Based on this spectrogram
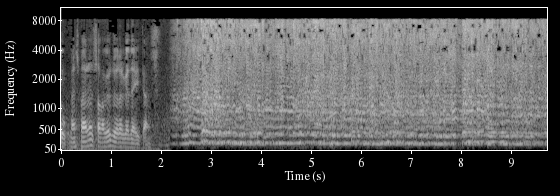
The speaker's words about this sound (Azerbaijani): Ağcaqanadlar kimi milçəklər də təbiət tərəfindən kütləvi qırılmır. Onlar müxtəlif xəstəliklərin daşıyıcıları sayılırlar.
